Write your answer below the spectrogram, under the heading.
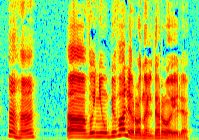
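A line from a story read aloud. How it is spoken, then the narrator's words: Ringing laughter. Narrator (Russian): Слейт звонко рассмеялся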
